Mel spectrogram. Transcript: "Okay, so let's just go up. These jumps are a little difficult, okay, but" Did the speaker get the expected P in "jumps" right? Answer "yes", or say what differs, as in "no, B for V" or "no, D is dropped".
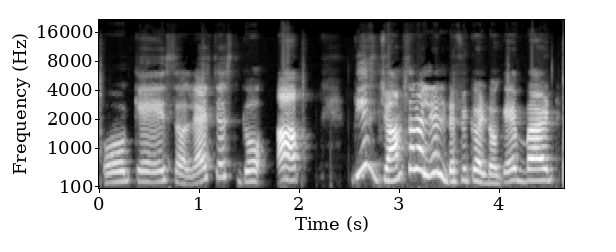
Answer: no, P is dropped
